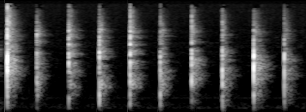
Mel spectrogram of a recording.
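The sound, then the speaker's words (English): Applause in the form of about ten crisp, evenly spaced hand claps in a steady rhythm, each one sharp and moderately loud, with no talking. “Everyone, pause for applause for how great my Instagram thumbnail was.”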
